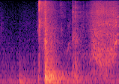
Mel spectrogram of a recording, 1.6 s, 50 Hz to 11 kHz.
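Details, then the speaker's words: A firm click and clunk with a brief hiss as a standard oxygen flowmeter is pushed firmly and latched into a 50 PSI hospital wall outlet. "What this is going to press against that, and it's going to deliver it into the flow meter. Insert it in, just push it with firmly"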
